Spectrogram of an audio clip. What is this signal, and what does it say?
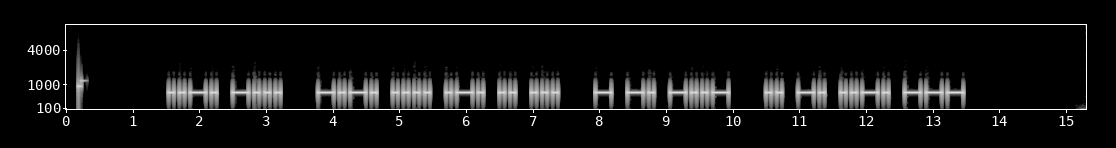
Morse code, heard as a keyed tone, about 15 wpm, 700 Hz. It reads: FB CHRIS TNX INFO
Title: Practice QSO - Exchange 3 - More Info - 15wpm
